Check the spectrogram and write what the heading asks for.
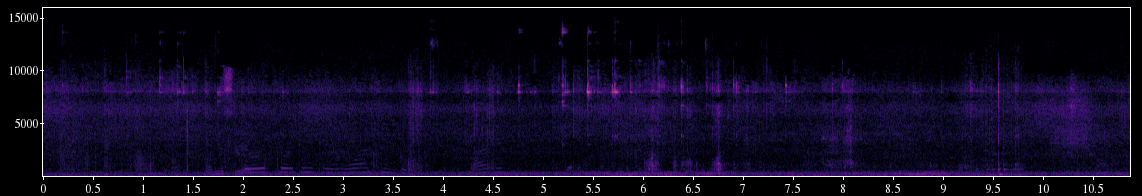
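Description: Footsteps shuffling over wood-chip mulch and a small hand garden fork scraping it: soft, irregular crunches and knocks.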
